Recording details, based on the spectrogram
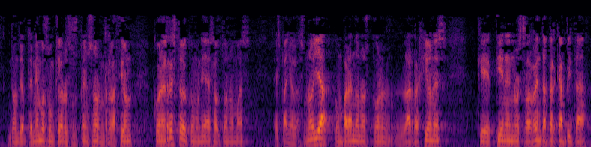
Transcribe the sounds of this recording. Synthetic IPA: d̪o̞nd̪eo̞β̚t̪e̞ne̞mo̞suŋklaɾo̞suspe̞nso̞e̞nre̞laθjo̞ŋko̞ne̞lre̞st̪o̞ðe̞ko̞mũniðað̞esawt̪o̞nõ̞mas | e̞̰spaɲo̞la̰sno̞ʝako̞mpaɾand̪o̞no̞sko̞nlasre̞xjo̞ne̞s | ke̞t̪je̞nẽ̞nːwe̞st̪ɾare̞nt̪ape̞ɾkapit̪a

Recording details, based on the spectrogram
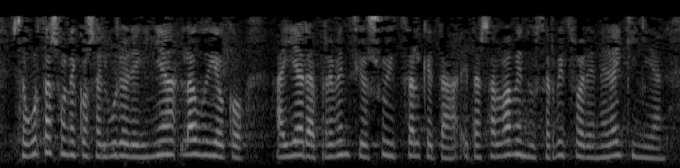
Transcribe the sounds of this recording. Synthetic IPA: se̞ɣ̞uɾt̪asune̞ko̞sajlβuɾueɾeɣiɲalawðio̞ko̞ | ajaɾapɾe̞β̞e̞nt͡sio̞suit͡salke̞t̪aʔe̞t̪asalβame̞nd̪use̞ɾβ̞it͡suaɾe̞ne̞ɾajkiɲean

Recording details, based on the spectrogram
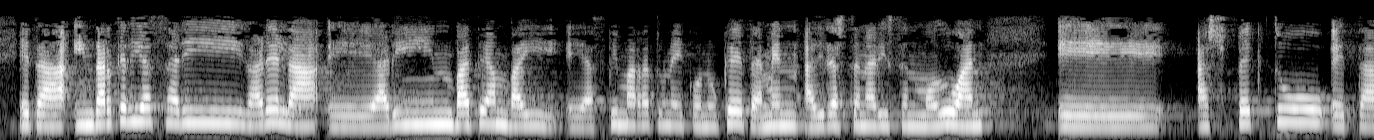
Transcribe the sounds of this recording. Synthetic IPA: e̞t̪aʔind̪aɾke̞ɾiasaɾiɣaɾe̞laaɾimbat̪e̞ambajaspimarat̪unajko̞nuke̞ːt̪ae̞me̞nað̞iɾast̪e̞naɾise̞mmo̞ð̞uan | aspe̞kt̪ue̞t̪a

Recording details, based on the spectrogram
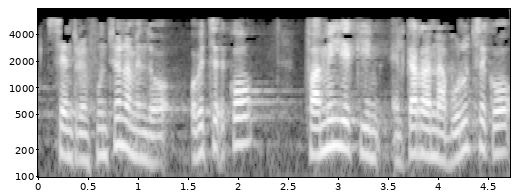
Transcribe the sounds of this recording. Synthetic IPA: se̞nt̪ɾoe̞ɱfunt͡sio̞name̞nd̪u | oβe̞t͡seko̞ | familie̞kine̞̰lkaranaβuɾut͡se̞ko̞

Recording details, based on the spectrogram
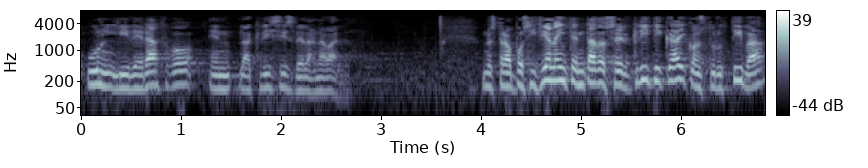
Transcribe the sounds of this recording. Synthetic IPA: unliðe̞ɾaθɣ̞o̞e̞nlakɾisizðe̞lanaβal | nwe̞st̪ɾaopo̞siθjo̞naint̪e̞nt̪að̞o̞se̞ɾkɾit̪ikaiko̞nst̪ɾukt̪iβa

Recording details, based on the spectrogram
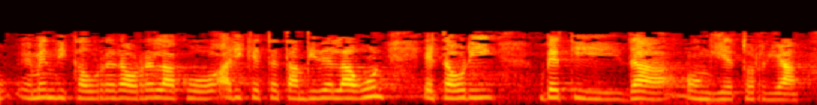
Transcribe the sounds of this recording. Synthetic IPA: e̞me̞nd̪ikawre̞ɾao̞re̞lako̞aɾike̞t̪et̪ambiðe̞laɣ̞une̞t̪ao̞ɾi | βe̞t̪iðao̞ŋɡie̞t̪o̞ria

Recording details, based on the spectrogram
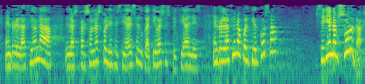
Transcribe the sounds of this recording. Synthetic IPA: e̞nre̞laθjo̞nalaspe̞ɾso̞nasko̞nːe̞θe̞siðað̞e̞se̞ðukat̪iβase̞spe̞θjale̞se̞nre̞laθjo̞nakwalkje̞ɾko̞sa | se̞ɾianaβsuɾða̰

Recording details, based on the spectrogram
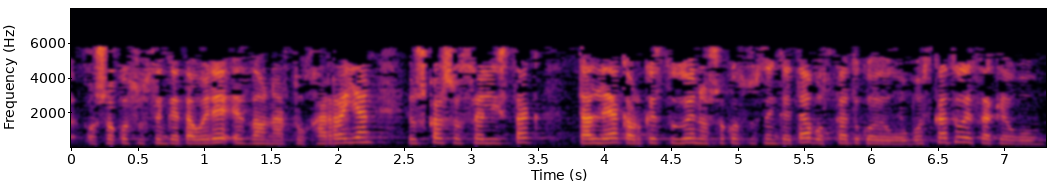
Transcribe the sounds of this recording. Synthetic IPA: o̞so̞ko̞suse̞ŋke̞t̪awe̞ɾe̞ʔezd̪ao̞naɾt̪uʝarajane̞wskalso̞sialist̪ak | t̪ald̪e̞akawɾke̞st̪uðue̞no̞so̞ko̞suse̞ŋke̞t̪aβ̞o̞skat̪uko̞ð̞uɣ̞uβo̞skat̪uðe̞sake̞ɣ̞u

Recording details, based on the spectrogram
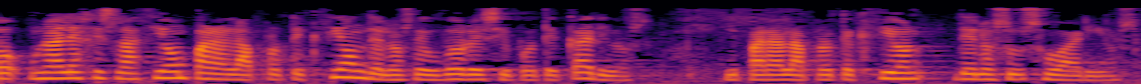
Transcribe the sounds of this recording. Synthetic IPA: oʔunale̞xizlaθjo̞mpaɾalapɾo̞t̪e̞kθjo̞nd̪e̞lo̞zðe̞wðo̞ɾe̞sipo̞t̪e̞kaɾjo̞s | ipaɾalapɾo̞t̪e̞kθjo̞nd̪e̞lo̞susuaɾjo̞s

